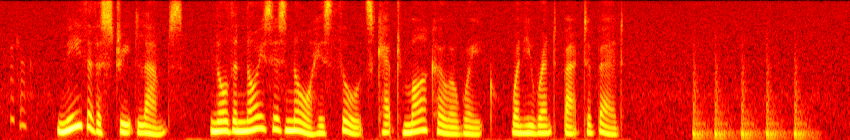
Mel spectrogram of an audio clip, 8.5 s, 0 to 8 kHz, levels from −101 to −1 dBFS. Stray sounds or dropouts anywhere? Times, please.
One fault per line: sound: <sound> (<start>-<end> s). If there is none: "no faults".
sound: chirp (0.1-0.4 s)
sound: thud (6.9-8.2 s)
